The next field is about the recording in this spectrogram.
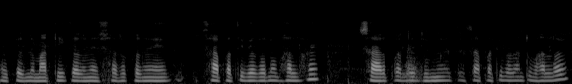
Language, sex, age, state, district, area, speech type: Assamese, female, 45-60, Assam, Udalguri, rural, spontaneous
